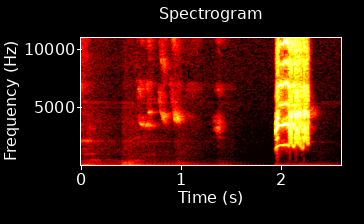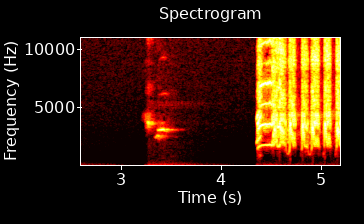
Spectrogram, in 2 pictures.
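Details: Oriental magpie-robin singing harsh fill phrases to rile other contest birds: two loud, grating, broadband bursts separated by near silence, the second breaking into several rapid rasping strokes, with soft faint notes between.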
